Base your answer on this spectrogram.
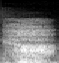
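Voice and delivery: sharp sudden gasp of delight; excited gasp. Real, not acted. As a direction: gasp as the idea hits.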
